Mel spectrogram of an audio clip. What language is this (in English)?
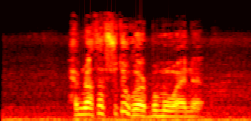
Kabyle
